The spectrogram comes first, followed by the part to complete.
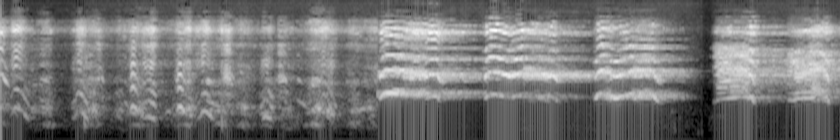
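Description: A monkey chatters rapidly, then gives long, shrill, piercing screams.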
